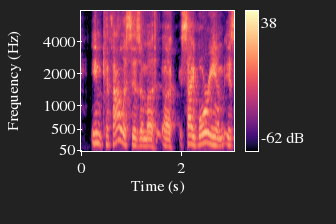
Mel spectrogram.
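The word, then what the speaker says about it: ciborium: So I've been calling it a Kyborium. I think it's pronounced Cyborium, to be nerdy about it. Oh, like Cybele. Like Cybele.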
